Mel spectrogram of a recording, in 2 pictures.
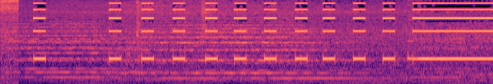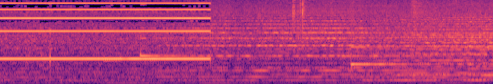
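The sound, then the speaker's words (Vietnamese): A vital-signs patient monitor's steady run of short, high electronic beeps gives way to one continuous flatline tone lasting about three seconds as the ECG trace goes flat, in a hospital ward with patients in surrounding beds, over a low background hum, then stops. “Âm thanh là một tiếng tút dài khiến các bệnh nhân ở giường xung quanh phải chú ý.”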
